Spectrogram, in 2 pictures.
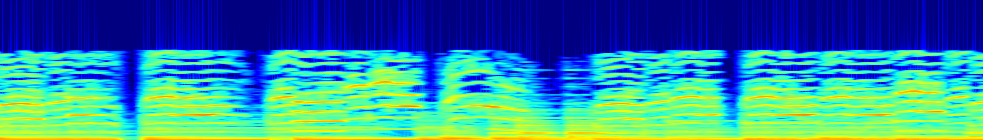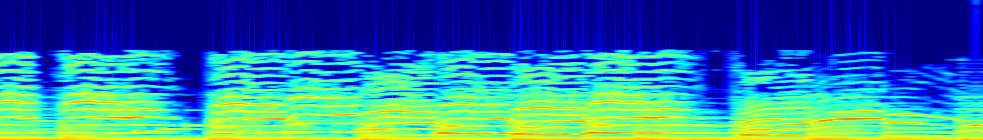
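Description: A string of cat meows is pitched and sequenced into the Jingle Bells melody over a steady bouncing bass and beat, loud and continuous, with no talking.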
